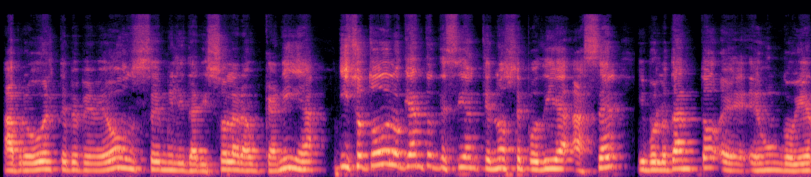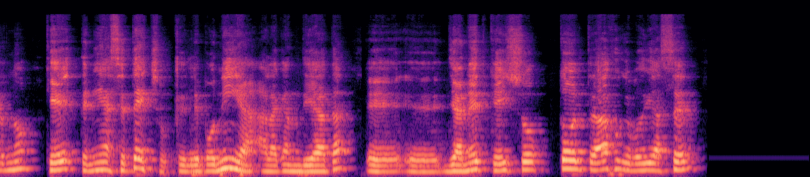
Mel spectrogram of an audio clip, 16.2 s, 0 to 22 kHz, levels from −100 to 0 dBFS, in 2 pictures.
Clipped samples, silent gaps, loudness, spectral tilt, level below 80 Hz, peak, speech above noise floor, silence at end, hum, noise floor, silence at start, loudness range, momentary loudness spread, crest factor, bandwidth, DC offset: under 0.1%; none; -19 LUFS; -6.5 dB/octave; -48 dBFS; -4 dBFS; 65 dB; 1.15 s; none; -83 dBFS; 0.05 s; 2 LU; 6 LU; 16 dB; 15.5 kHz; under 0.1%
